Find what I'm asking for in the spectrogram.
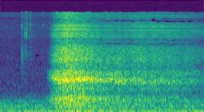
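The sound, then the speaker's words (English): One deep breath, slow and airy, starts after a short quiet moment and then trails off softly as a faint, hissy exhale. “deep breaths, paying attention to the toes.”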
